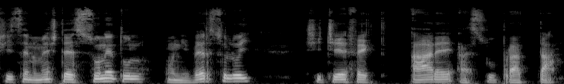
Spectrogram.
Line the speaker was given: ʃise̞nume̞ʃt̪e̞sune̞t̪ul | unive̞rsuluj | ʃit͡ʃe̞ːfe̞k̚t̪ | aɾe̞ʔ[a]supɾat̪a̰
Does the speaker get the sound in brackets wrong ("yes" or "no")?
no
